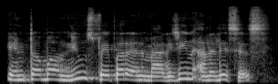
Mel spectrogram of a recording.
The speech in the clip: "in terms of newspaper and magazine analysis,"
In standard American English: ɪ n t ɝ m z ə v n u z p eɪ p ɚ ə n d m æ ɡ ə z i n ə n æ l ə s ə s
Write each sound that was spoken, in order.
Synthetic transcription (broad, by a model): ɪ n t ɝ m ə v n u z p eɪ p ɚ ə n d m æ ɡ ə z i n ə n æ l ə s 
